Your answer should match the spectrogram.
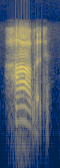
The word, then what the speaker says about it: Harvard: Harvard. As basically the locals pronounce it.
